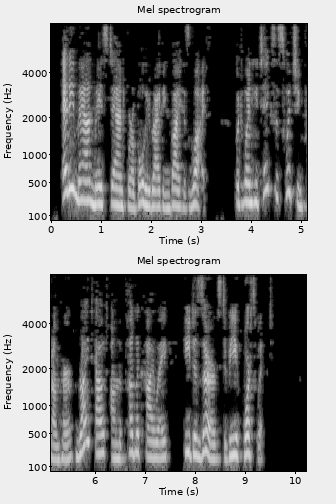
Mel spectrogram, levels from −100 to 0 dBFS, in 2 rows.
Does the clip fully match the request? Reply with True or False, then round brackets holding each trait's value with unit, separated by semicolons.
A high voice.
True (215 Hz)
